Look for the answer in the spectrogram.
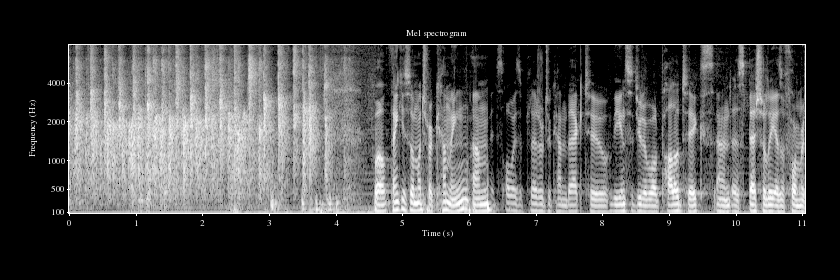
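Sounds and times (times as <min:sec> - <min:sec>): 
crowd applauding with dense steady clapping: 0:00.0 - 0:04.3
speech: 0:04.6 - 0:11.0.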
